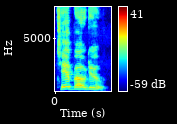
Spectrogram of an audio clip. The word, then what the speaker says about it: Thibodeaux: not that far away thibodeaux is pronounced tibo do is it it's a hard t okay thank you steven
